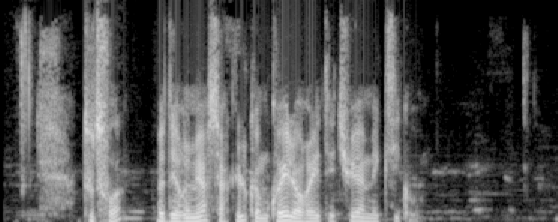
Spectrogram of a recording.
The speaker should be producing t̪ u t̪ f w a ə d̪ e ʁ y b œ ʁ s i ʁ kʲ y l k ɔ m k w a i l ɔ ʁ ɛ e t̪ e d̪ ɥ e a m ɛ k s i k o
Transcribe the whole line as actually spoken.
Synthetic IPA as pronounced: t̪ u t̪ f w a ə d̪ e ʁ y m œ ʁ s i ʁ kʲ y l k ɔ m k w a i l ɔ ʁ ɛ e t̪ e t̪ ɥ e a m ɛ k s i k o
